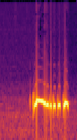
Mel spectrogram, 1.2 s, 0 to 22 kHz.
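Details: Single phrase from a loud local wild zebra dove used as a trapping lure, recorded 11/8/24: a sustained coo gliding slightly downward, followed by four quick staccato coos.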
